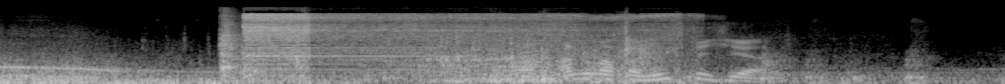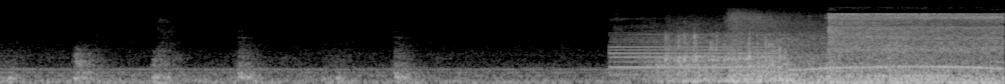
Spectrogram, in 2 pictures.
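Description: Bus doors hiss open and shut at a stop.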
